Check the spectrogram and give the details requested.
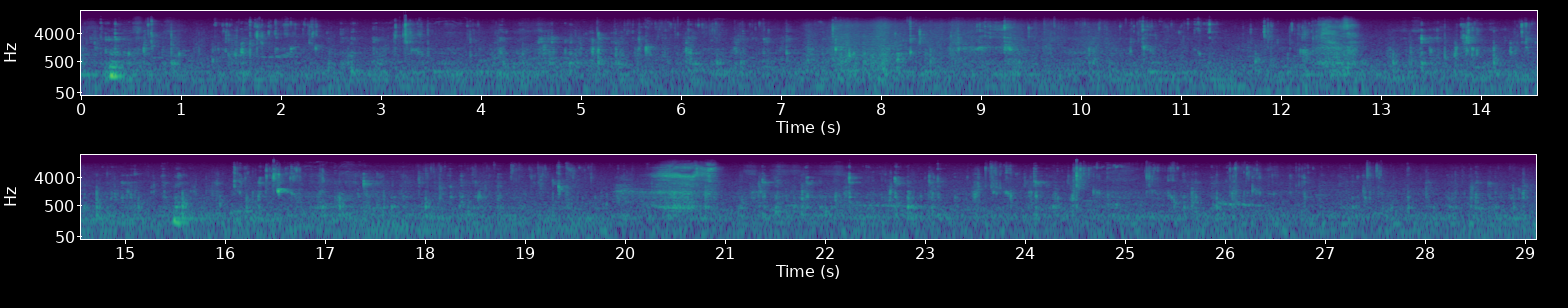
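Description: Close-miked eating of chicken satay and rice in gulai curry sauce: biting meat off skewers, chewing and wet mouth smacks, with two louder noisy bursts about twelve and twenty seconds in.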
